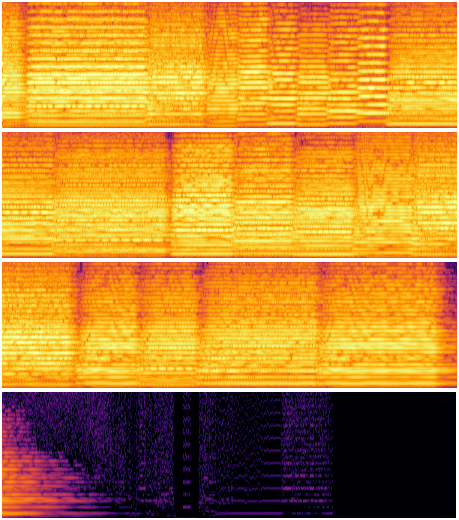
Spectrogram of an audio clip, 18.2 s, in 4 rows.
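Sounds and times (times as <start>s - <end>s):
trumpet trio playing a wedding march: 0.0s - 13.8s.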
